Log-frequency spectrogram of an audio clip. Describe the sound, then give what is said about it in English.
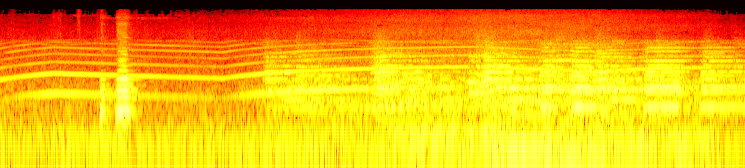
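Bells in New York City, heard from the roof of a broadcasting building, ring out in a steady, overlapping clamor to warn people to evacuate the city, with a sustained tonal drone beneath, growing fuller and busier partway through, continuing loudly without any voices. “The bells you hear are ringing to warn the people to evacuate the city as the Martians approach.”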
